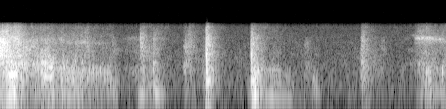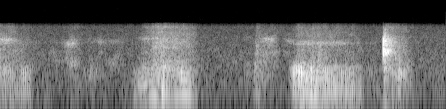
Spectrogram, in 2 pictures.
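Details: Snoring from a sleeping small child: irregular, harsh snoring and snorting with sharp gasping bursts between breaths.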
